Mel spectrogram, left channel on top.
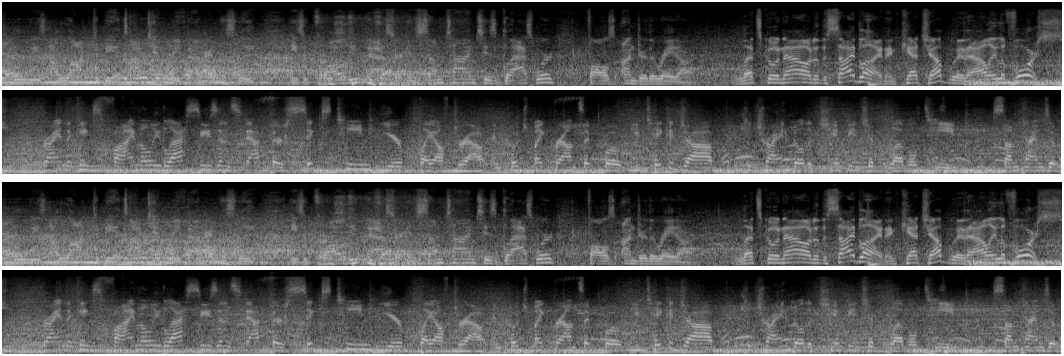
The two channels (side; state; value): both; normal; correlation 0.95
